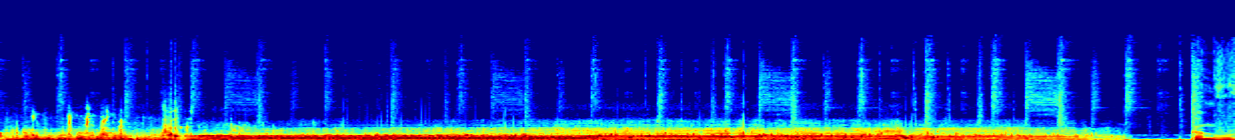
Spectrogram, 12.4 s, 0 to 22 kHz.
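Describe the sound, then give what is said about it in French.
Loud, steady underwater roar from two offshore drilling rigs working 15 to 20 metres deep, heard through a GoPro lowered into the water with the boat's engines off: a dense grinding drone with droning mechanical tones and faint clicks, continuing for about eleven seconds before cutting off abruptly. “Il y a les deux foreuses dans l'eau, elles sont actuellement entre 15 et 20 mètres de profondeur.”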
